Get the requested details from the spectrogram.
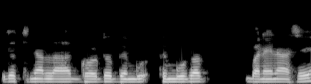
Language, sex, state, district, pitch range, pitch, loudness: Nagamese, male, Nagaland, Kohima, 125-135 Hz, 130 Hz, -15 LUFS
